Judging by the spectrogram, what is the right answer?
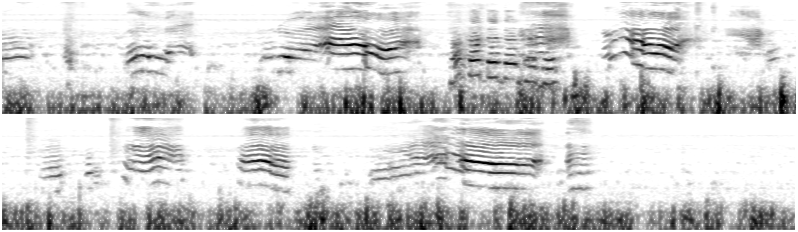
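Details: Baby crying to catch a balloon: repeated high-pitched wailing cries in short bursts with breaths between, over room noise; infant crying.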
